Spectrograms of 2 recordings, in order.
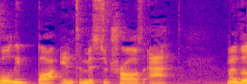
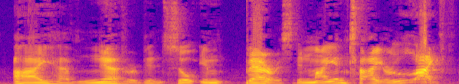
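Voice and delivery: hissing through gritted teeth, much slower; 4 dB louder than usual. Narrator reading an enraged parent's line to their child, hissing through gritted teeth. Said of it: "he hisses through gritted teeth".

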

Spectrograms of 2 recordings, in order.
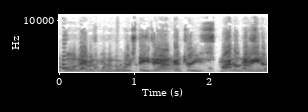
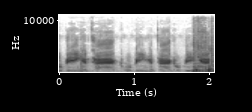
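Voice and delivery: ordinary delivery

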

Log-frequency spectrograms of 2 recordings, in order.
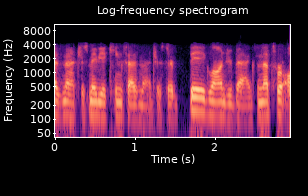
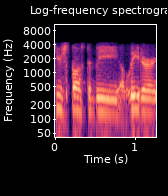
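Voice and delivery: mock yelling, toned down to restrained bark; 3 semitones higher than usual. Retelling a petty officer catching the speaker napping: imitating someone yelling. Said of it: "yelling at me".

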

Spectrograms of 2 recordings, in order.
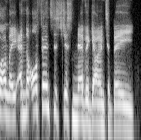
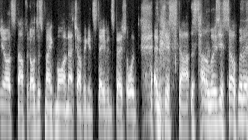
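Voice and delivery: ordinary talk, nothing marked

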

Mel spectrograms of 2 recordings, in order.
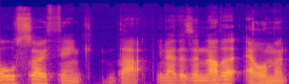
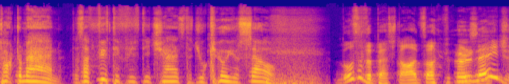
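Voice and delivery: odd put-on voice, high and loud; 9 semitones higher, 6 dB louder than usual. Recapping a movie scene, speaker acts out the dialogue: put-on character voice. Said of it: "What was that voice?".

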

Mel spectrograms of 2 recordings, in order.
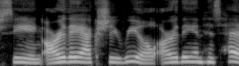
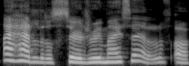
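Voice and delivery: put-on very strong, laid-on French accent. Quoting a film character who is an angel, in a very French accent. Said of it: "he's saying it in this like very French accent".

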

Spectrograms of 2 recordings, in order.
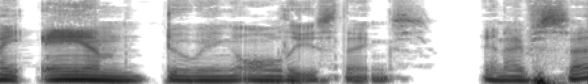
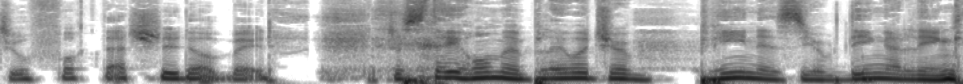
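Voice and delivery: high, stern put-on Mexican accent; 5 semitones higher than usual. Acting out someone scolding their mijo: Mexican accent impression. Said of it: "I'm doing Mexican".

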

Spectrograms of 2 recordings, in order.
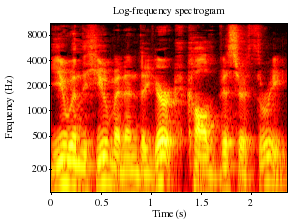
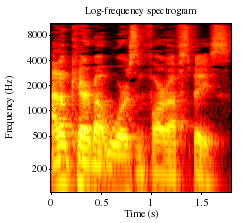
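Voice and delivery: plain reading voice

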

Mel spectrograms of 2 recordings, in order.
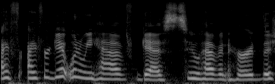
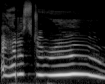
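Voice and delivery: shrill, very high, loud cartoon character voice; 10 semitones higher, 16 dB louder than usual. Show your co-speaker which guy you turn into, in a guy from The Simpsons voice. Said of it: "the guy who's like".

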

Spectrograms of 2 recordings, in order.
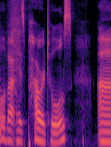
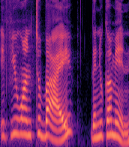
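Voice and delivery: dumb fake Italian accent, loud, pitched up; 5 semitones higher, 6 dB louder than usual. Acting out a phone menu message in a put-on Italian accent. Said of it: "we're doing two styles of Italian here".

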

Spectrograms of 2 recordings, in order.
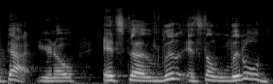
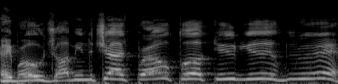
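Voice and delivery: put-on, pitched-up drunken party-guy voice; 6 semitones higher, 3 dB quieter than usual. Retelling drunk people at after parties asking for a chest chop: imitating a drunk partygoer. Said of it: "people get drunk".

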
